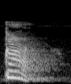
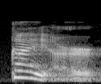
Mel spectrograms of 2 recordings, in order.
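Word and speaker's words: 盖儿: 都没了，读成盖儿是吧？不能读盖尔是吧？盖尔贝尔、神儿这样读就错了。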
